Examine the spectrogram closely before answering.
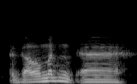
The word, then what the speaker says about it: government: The government always government. Don't pronounce government. Government. The government. No, not government. There should be N in the middle.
